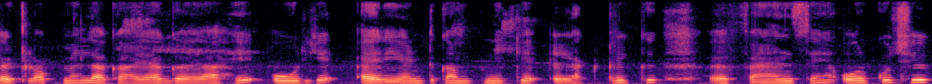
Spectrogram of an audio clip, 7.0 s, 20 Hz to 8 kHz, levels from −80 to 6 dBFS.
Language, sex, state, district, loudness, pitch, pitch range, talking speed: Hindi, female, Odisha, Nuapada, -18 LUFS, 190 Hz, 180-210 Hz, 130 wpm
